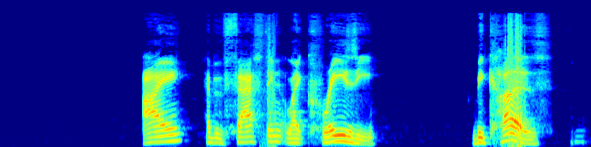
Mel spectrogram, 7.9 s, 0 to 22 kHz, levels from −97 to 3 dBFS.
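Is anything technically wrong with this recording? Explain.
Yes. There is loose connector crackle in two places: from 3.46 to 3.68 s, between "I have been" and "like crazy", and again from 6.58 to 6.99 s. A worn or dirty contact keeps making and breaking, chopping the speech, and any DC on the line adds pops. It sounds like ragged bursts of scratching, irregular in spacing and level. That sets it apart from digital clicks or dropouts, which land as isolated ticks or clean gaps.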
